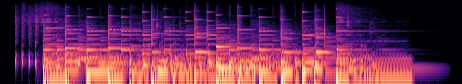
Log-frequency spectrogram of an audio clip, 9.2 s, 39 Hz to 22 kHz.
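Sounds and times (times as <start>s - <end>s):
upbeat optimistic positive logo music: 0.6s - 8.8s.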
